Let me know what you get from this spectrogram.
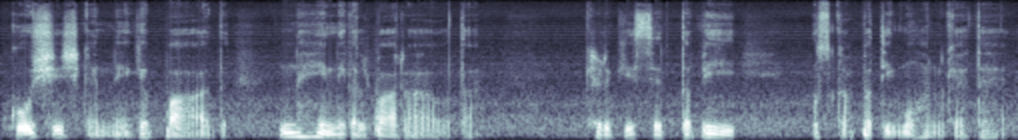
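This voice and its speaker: A man narrating a scripted story in a halting way, in short broken phrases. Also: rumbling low, creaky, a little mellow. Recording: noticeable background noise.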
